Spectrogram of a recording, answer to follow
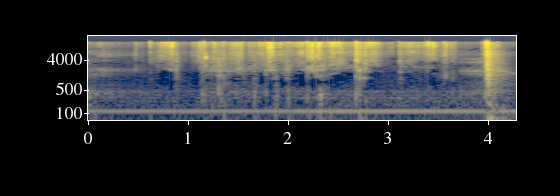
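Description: Faint rustling and light ticks of a stack of trading cards being handled and squared up in the hands, over a steady low hum.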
